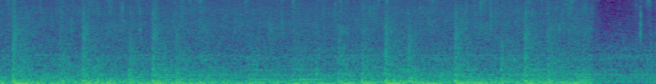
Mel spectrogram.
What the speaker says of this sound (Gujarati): જમ્મુ કાશ્મીરના ઉધમપુર જિલ્લામાં ગઈકાલથી ધોધમાર વરસાદ ખાબકી રહ્યો છે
